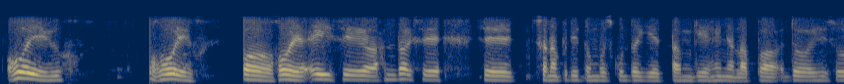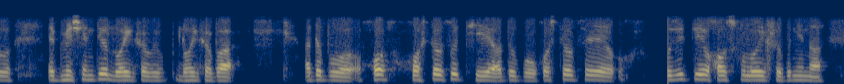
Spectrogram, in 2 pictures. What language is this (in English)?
Manipuri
